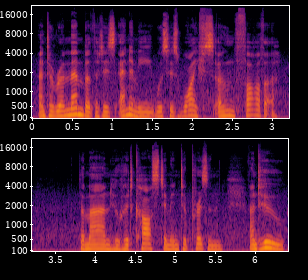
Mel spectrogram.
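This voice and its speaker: A woman reading classic fiction aloud as an audiobook narrator, in a measured, expressive, dramatic storytelling style. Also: low voice, a little hiss or hum. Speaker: audiobook reader.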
